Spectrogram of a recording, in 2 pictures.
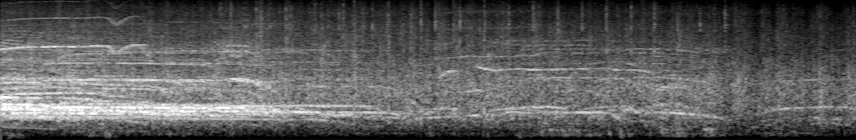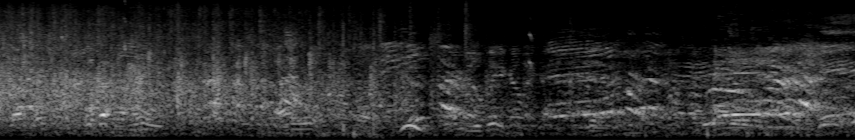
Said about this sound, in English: But I want you to come on and give a big round of applause for Carl Hamburger and producer Chris.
